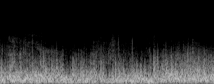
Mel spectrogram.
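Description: Wind blowing across the microphone: a loud, steady low rumble.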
